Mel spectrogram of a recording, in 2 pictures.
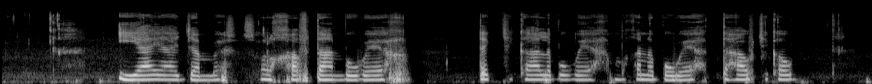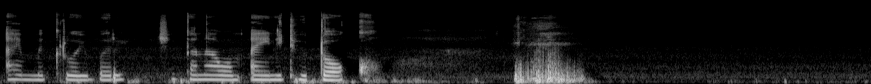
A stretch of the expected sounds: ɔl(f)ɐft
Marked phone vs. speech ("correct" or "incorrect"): incorrect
